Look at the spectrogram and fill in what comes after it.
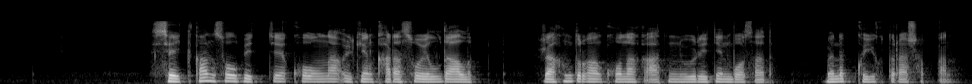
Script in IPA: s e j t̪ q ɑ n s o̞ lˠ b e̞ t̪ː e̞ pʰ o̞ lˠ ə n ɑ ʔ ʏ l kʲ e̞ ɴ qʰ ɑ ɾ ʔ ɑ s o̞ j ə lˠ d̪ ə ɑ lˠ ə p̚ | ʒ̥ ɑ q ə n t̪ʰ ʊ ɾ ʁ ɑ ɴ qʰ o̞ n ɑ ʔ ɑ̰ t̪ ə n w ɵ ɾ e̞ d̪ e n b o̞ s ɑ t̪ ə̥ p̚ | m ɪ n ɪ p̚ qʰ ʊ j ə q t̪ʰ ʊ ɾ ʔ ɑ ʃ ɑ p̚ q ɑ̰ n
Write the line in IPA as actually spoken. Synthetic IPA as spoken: s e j t̪ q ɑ n s o̞ lˠ b e̞ t̪ː e̞ qʰ o̞ lˠ ə n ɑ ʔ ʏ l kʲ e̞ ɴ qʰ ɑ ɾ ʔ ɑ s o̞ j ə lˠ d̪ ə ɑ lˠ ə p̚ | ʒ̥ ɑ q ə n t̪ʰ ʊ ɾ ʁ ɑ ɴ qʰ o̞ n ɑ q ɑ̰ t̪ ə n w ɵ ɾ e̞ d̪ e n b o̞ s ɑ t̪ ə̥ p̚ | m ɪ n ɪ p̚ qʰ ʊ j ə q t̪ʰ ʊ ɾ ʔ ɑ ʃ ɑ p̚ q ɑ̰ n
